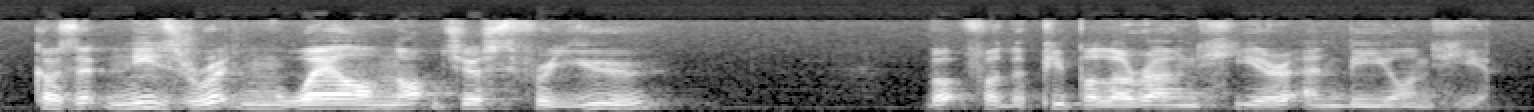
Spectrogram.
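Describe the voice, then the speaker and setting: In a Scottish accent, a man speaks fairly slowly at a fairly high pitch with ordinary pitch variation. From Scotland. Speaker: guest preacher. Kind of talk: sermon. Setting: church.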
